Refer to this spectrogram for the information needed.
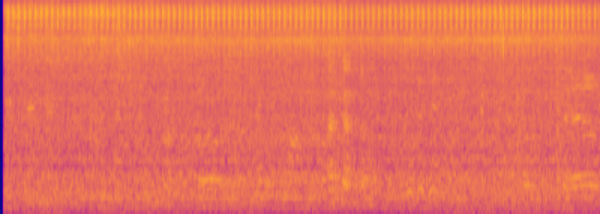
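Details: Ducted propeller in a cavitation test facility, strobe tuned to propeller rpm: loud continuous hissing roar with fine crackle under a steady drone, propeller cavitation.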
